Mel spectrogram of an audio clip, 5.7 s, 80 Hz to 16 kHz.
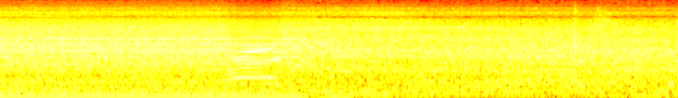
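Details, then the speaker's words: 2020 Chevrolet Silverado 3500 L5P 6.6 L Duramax turbo diesel with new Banks turbo pipes, run to check the lower pipe for leaks: even high-idle rumble and a brief rev, no hiss of escaping air; good under boost. "that stuff Lex when it came under boost yeah this is good here"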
